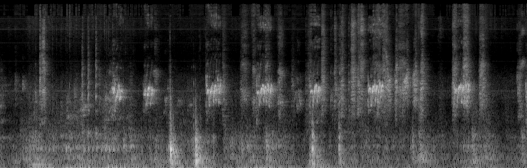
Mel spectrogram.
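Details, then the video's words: Parrot chicks making steady short squeaky chirps, roughly two per second, over rustling and occasional sharp taps. "Parrot Chicks"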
